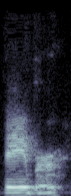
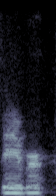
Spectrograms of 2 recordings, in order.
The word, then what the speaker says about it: Weber: a from an old Supreme Court decision called vber it's spelled Weber but pronounced faor um where the Supreme Court was basically asked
